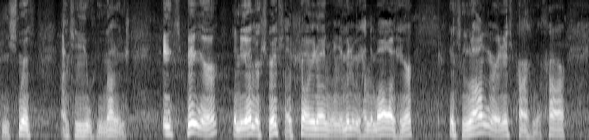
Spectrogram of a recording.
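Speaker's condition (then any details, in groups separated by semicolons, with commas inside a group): Mouth cancer surgery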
